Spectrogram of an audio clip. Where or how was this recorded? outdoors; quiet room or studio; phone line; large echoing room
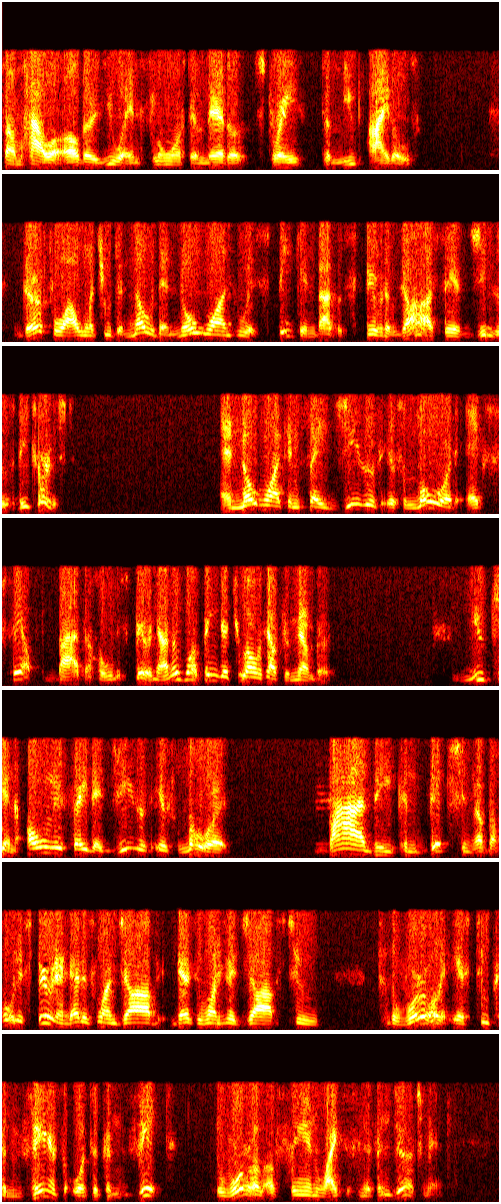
phone line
